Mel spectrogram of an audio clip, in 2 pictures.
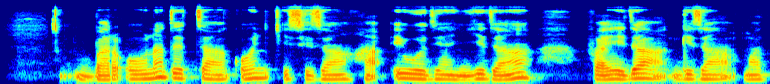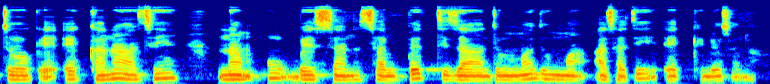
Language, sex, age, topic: Gamo, male, 25-35, government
